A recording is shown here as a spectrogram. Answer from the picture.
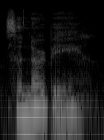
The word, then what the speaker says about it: Xenobe: Zenobi. – Yeah, it's spelled X-E-N-O-B-E.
